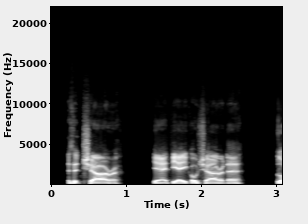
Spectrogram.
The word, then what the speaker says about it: Chara: But moving on to, I think, is it Clara next? Got the name wrong. Is it Chara?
